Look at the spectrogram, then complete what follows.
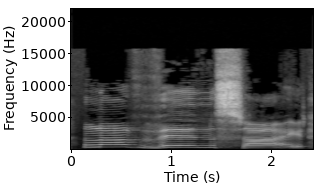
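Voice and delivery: "love in" run together, sung slow; sung line with connected words; elided lyrics. Shown as a demonstration. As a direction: blend the words into each other. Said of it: "elide lyrics from their onsets and offsets".

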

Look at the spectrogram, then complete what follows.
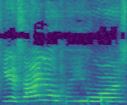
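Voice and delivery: high, small chick voice, lost and asking; a baby bird piping for its mother. Acted. Hatchling searching for its mother, high piping voice. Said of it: "my baby bird voice".

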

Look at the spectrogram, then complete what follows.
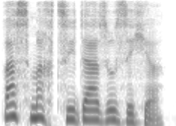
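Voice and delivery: high, put-on elderly lady, dry; old lady Miss Sophie. A narrator's reading. Old Miss Sophie answers the inspector, high and dry. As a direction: play the haughty old lady. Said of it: "unterbrach ihn Miss Sophie".

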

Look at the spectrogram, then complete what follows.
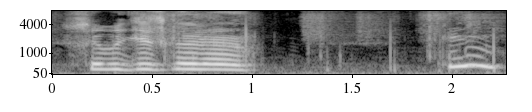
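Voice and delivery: ordinary talk

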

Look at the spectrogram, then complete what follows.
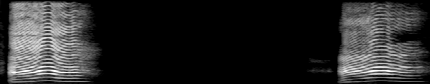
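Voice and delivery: long, high hammed-up wail; badly faked sob, held loud and high; mock crying. Shown as a demonstration. Showing off his acting cry, loud drawn-out fake wail. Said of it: "eu tenho um choro também, que é assim".

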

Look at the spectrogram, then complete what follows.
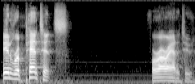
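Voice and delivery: loud, high preaching that shouts out the regrets; full-force preaching. Acted. Preacher confessing to his congregation, shouting at full force. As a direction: preach it hard, close to a shout.

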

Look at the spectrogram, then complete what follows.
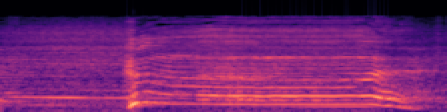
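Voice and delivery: strained heave noise, pushed high; mock macho straining heave; manly effort grunt. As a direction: grunt like lifting something heavy. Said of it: "I did a bit of a manly move and was like".

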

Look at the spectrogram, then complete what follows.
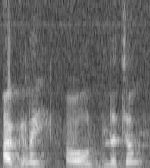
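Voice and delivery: careful teacher reading out choices; slow option read. Shown as a demonstration. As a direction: list the adjectives very slowly. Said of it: "عندي ثلاث اختيارات".

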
